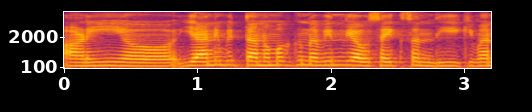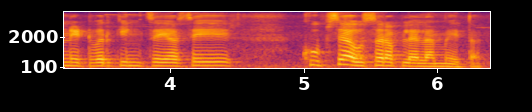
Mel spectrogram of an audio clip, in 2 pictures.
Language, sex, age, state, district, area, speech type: Marathi, female, 45-60, Maharashtra, Pune, urban, spontaneous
